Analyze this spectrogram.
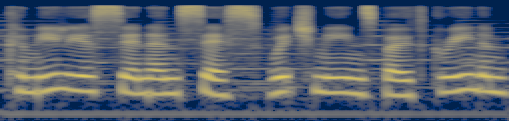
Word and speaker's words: Camellia sinensis: Green and black teas originate from the same tea plant, Camellia sinensis, pronounced like Camellia sinensis, which means both green and black brews contain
